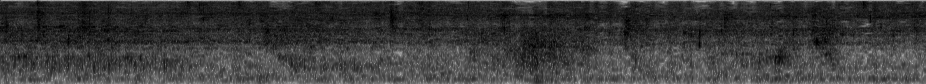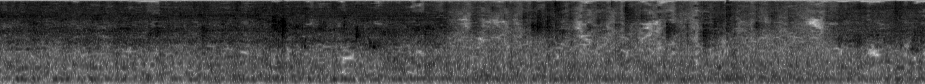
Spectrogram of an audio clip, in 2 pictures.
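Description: Faint steady hose water running and splashing over a gutted crappie and onto a glass tabletop as the fish is rinsed inside and out, easing a little about seven seconds in.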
